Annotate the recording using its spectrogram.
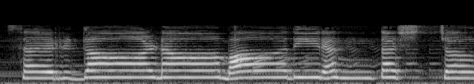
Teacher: ಗಾ ಣ ಮ ಮೂರು ಅಕ್ಷರಗಳು ದೀರ್ಘ ಬರಬೇಕು.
